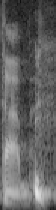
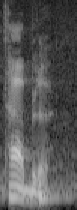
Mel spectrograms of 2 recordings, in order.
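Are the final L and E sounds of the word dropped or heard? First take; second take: dropped; heard. First: The final L and E sounds are dropped. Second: The final L and E sounds are pronounced. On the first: This is how it is said in Quebec. "Au Québec ou au Canada français, on va dire table" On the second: This is how it is said in France. "Un Français pourrait dire table"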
